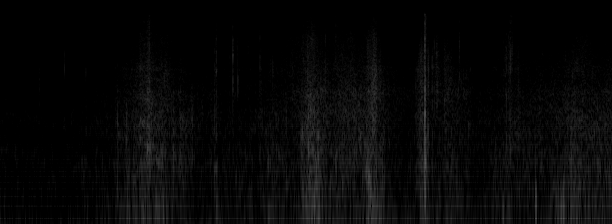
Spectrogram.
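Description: A heavy cloak rustles as someone moves.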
